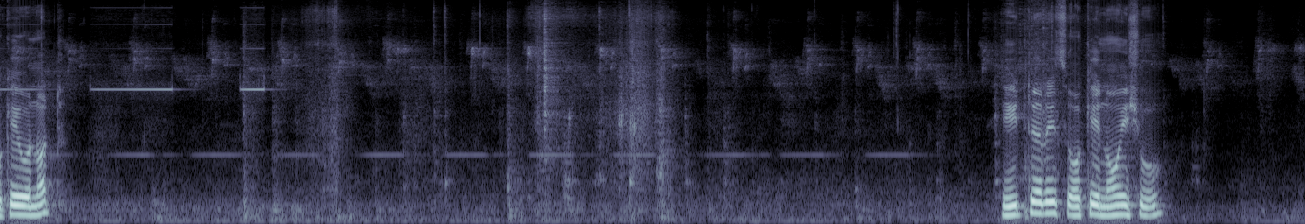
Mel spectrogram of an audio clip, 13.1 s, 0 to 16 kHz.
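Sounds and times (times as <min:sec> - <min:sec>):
high chirps: 0:00.0 - 0:10.2
multimeter beep: 0:00.0 - 0:10.2.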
